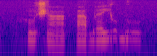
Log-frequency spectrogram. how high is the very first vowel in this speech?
high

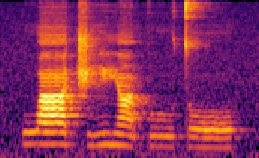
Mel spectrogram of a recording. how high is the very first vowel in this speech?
low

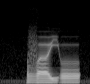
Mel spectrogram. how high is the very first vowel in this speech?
mid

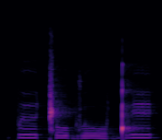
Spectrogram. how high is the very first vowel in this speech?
mid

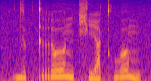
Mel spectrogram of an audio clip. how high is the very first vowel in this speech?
high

